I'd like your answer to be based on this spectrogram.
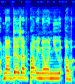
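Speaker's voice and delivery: ordinary talk, nothing marked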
